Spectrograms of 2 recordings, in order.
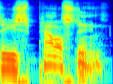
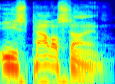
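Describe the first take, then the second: First: The name is said as the locals say it. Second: The name is said as outsiders would read it. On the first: The speaker calls it right. "is the way they pronounce it there" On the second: The speaker calls it wrong. "To most of us looking at it the first time, it seems like"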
